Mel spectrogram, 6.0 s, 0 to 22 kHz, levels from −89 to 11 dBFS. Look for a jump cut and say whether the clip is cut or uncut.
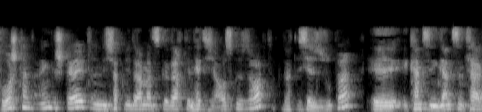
cut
